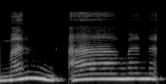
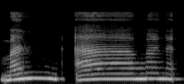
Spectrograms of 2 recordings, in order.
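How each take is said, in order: The two takes are said the same way.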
